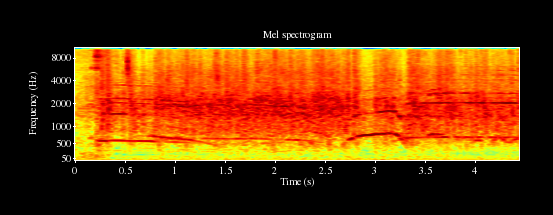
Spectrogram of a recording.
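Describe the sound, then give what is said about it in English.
Steady applause from a sizeable audience, loud and continuous for several seconds, with a few faint voices calling out beneath the clapping. The applause answers a question asking how many people are single. “How many people by applause are single?”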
